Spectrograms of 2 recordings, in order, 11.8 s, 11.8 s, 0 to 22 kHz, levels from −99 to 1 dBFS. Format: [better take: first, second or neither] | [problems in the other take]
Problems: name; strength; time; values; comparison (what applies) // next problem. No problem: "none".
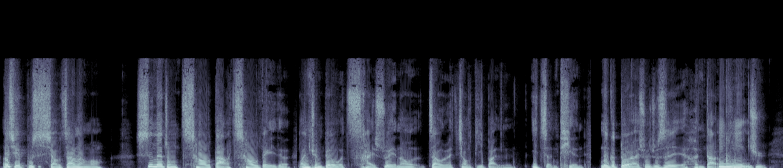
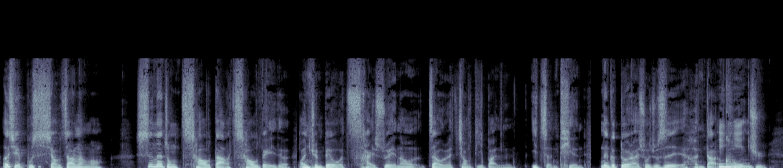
second | distortion; slight; 5% of the sound clipped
